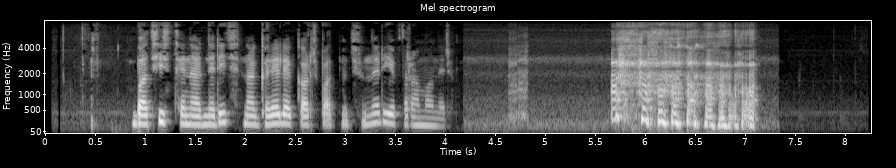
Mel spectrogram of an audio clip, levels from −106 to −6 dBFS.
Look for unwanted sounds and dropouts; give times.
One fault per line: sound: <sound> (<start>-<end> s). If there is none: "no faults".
sound: laugh (4.6-4.8 s)
sound: laugh (5.7-7.2 s)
